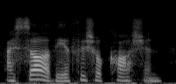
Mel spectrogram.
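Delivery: usual speaking voice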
